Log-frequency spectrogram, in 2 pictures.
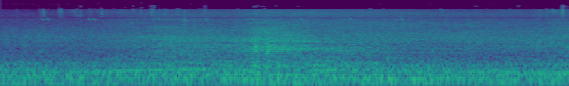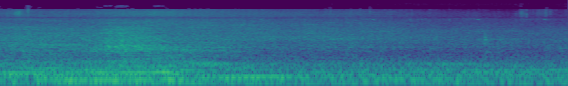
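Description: Road traffic: a steady low rumble, with two vehicles passing that swell and fade, about three and about nine seconds in.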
